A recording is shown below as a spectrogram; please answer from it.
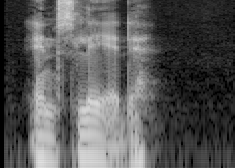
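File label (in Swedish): "En Slede", Swedish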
